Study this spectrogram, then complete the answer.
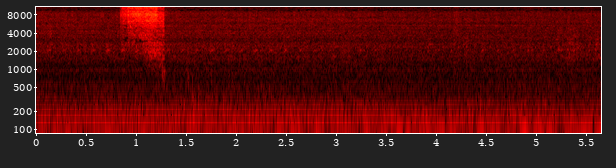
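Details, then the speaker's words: Newly bought car, battery fitted, no scan errors, on test drive: steady low engine drone, even with no knocks or misses, one brief hiss; engine runs smoothly and gearbox shifts; brake pads worn. "Что, проехался сейчас. И вроде все нормально. Мотор работает ровно. Коробка переключает."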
